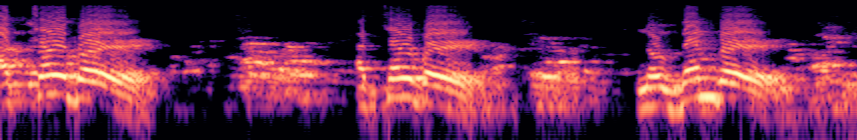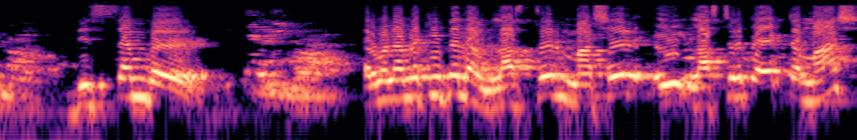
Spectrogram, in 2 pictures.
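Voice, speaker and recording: High-voiced male teacher drilling pronunciation. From Bangladesh. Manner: drills words aloud, praising students. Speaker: English teacher. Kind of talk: classroom pronunciation lesson. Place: classroom. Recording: echoey classroom, dull lo-fi sound.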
